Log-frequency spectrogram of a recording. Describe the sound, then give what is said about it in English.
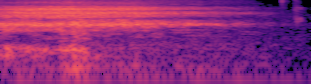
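A single long, airy inhale, a steady breathy hiss that gradually fades, followed by a couple of faint clicks. No one speaks. “It's just a nice breathe in.”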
